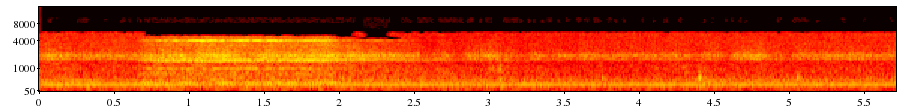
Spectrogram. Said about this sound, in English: Ring the front doorbell instead and see what happens.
